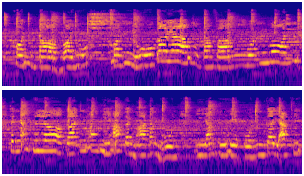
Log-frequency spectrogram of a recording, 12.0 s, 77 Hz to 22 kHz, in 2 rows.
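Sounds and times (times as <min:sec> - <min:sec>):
backing track with beat: 0:00.0 - 0:12.0
girl singing: 0:00.2 - 0:12.0.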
